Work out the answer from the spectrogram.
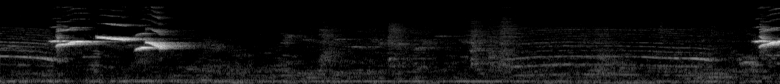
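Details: Caged Oriental magpie-robin (kacer), in full song but low in breeding condition, its material still monotonous: a loud burst of varied whistled and chattering notes, then a long quiet stretch with soft drawn-out whistles, and another loud phrase at the end.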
